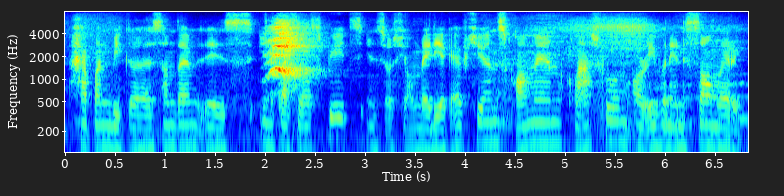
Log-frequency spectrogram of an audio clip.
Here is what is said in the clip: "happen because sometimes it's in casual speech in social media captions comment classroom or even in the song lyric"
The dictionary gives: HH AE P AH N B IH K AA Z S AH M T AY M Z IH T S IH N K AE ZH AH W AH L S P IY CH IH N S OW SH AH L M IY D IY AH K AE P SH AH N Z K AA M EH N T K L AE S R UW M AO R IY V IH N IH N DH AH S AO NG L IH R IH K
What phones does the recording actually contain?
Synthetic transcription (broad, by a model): HH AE P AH N B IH K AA S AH M T AY M S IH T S IH N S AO S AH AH L S P IY CH IH N S OW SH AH L M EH D IY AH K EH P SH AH N S K AA M EH N T K L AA S R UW M AO R IY V IH N IH N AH S AO NG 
